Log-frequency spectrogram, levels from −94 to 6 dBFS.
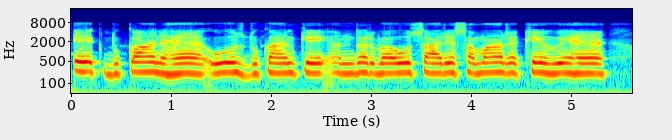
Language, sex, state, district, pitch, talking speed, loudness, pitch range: Hindi, male, Jharkhand, Deoghar, 215 Hz, 140 wpm, -12 LUFS, 210-225 Hz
